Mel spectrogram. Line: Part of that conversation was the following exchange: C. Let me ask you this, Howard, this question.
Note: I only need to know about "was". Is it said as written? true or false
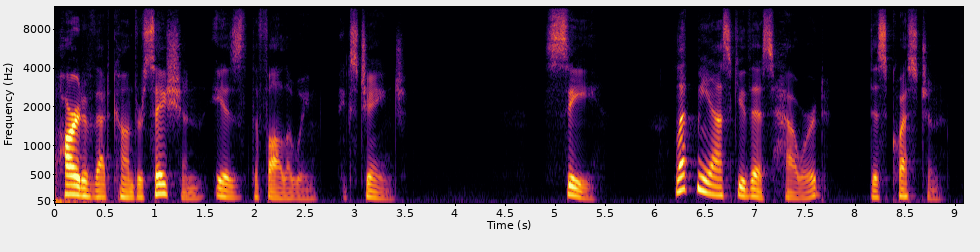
false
